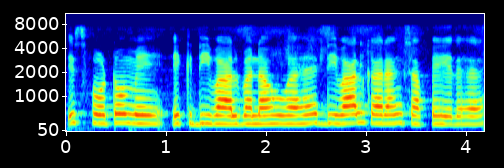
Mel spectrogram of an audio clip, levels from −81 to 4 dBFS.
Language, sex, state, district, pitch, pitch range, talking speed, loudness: Hindi, female, Jharkhand, Garhwa, 235 Hz, 225-240 Hz, 185 wpm, -17 LUFS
